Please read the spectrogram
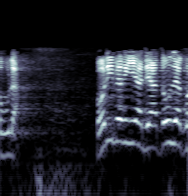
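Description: Speech only: a man preaching a Buddhist sermon in Burmese. He pauses for about a second, then goes on.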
